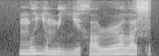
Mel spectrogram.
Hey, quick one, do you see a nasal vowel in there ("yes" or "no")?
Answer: no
